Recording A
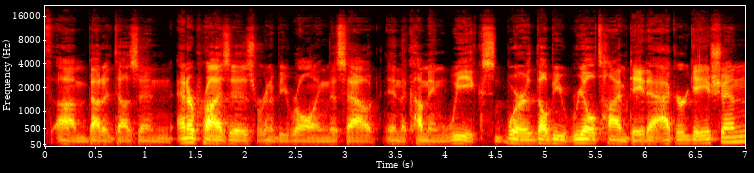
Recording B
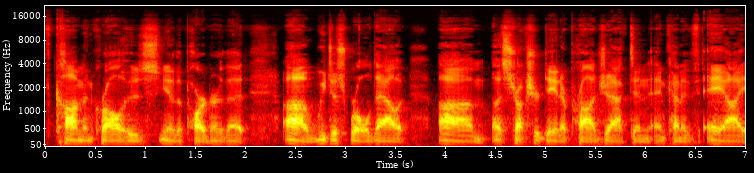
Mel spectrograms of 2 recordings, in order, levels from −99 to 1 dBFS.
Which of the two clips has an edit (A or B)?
A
